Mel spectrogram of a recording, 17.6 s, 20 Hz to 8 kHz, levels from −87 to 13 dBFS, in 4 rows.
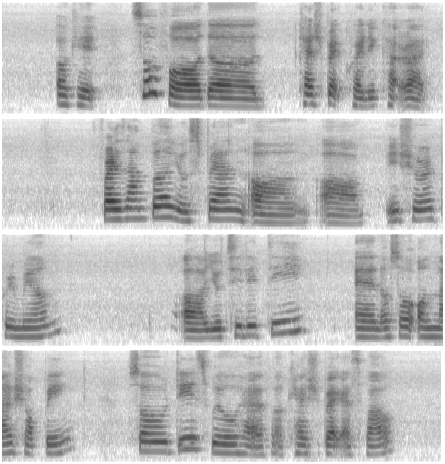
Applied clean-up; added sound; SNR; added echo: none; none; none; none.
